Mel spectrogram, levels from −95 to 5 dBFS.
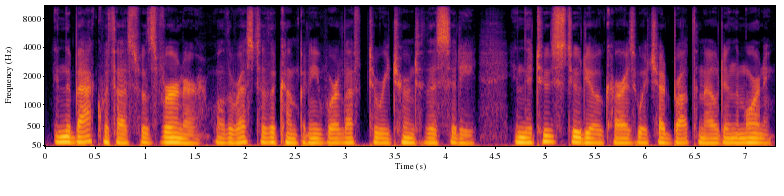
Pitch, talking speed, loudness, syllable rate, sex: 110 Hz, 270 wpm, -16 LUFS, 6.2 syllables/s, male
